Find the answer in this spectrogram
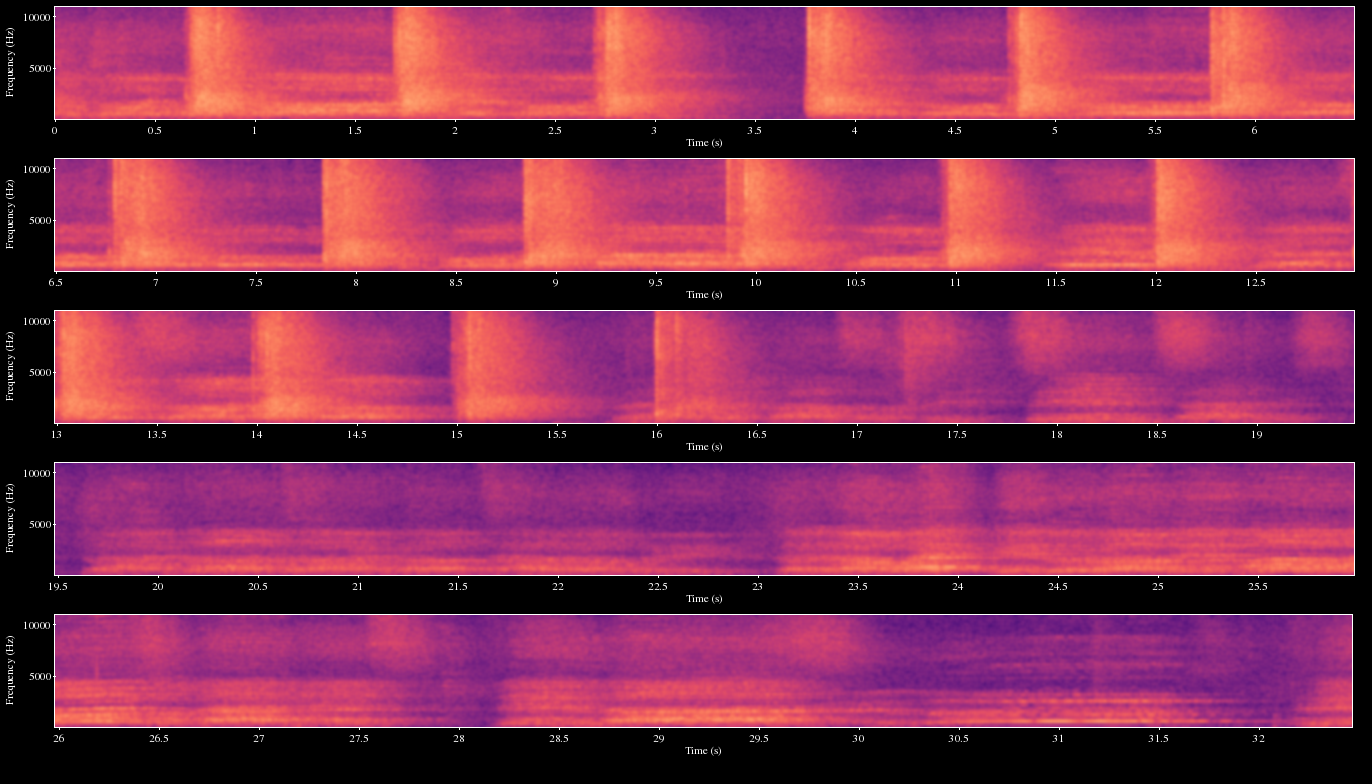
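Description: Mixed choir of young voices singing, with a sharp, steady beat of clicks about twice a second that fades out past the middle.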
